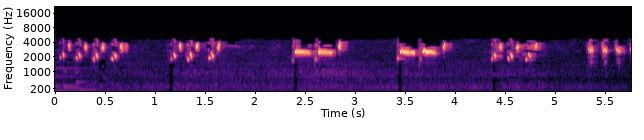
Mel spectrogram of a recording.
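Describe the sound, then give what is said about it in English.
A northern mockingbird sings loud, clear phrases, each note repeated several times in quick bursts with short pauses between, shifting to a new phrase type with each burst. “Some birds have a lot to say, but few surpass the northern mockingbird.”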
